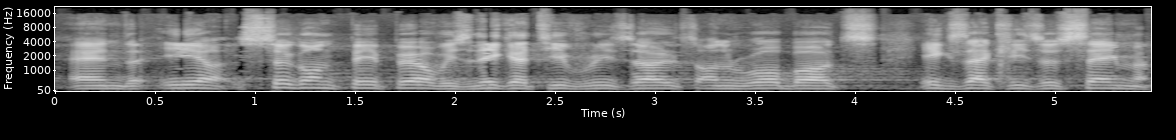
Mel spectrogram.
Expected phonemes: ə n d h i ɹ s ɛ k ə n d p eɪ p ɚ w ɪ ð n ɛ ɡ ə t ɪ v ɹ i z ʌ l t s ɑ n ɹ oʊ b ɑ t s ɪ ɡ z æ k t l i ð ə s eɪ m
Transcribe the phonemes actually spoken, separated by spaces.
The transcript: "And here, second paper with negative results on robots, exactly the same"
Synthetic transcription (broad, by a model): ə n d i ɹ s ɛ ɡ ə n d p eɪ p ɚ w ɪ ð n ɛ ɡ ə t ɪ v ɹ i z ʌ l t s ɑ n ɹ oʊ b ɑ t s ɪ ɡ z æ k t l i ð ə s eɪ m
